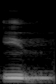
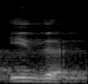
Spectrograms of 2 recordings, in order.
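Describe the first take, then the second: First: The final consonant is held without a bounce. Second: The final consonant is released with a bounce. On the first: The speaker calls it right. "tapi id" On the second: The speaker calls it wrong. "jangan dipantulkan, jangan dibaca id"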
